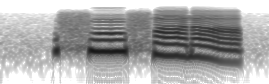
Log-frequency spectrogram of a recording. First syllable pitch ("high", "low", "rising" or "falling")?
high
